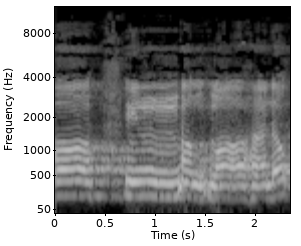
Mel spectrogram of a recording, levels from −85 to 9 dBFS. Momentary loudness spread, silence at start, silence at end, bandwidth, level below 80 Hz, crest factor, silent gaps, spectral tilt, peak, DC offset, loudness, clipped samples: 3 LU; 0 s; 0 s; 10.5 kHz; -70 dBFS; 14 dB; none; -3.5 dB/octave; -4 dBFS; under 0.1%; -18 LUFS; under 0.1%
